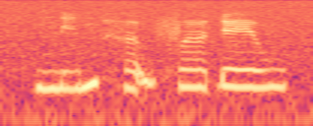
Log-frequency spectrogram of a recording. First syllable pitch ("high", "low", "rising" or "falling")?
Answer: rising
